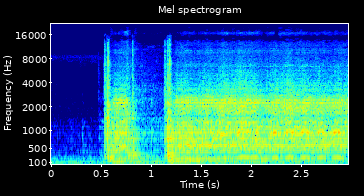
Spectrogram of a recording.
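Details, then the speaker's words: 1950 Pontiac Silver Streak that sat almost 40 years: two bumps of the starter button, then steady cranking with no firing. No spark found; dirt under the distributor points, to be cleaned and gapped. "Alright, no spark."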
